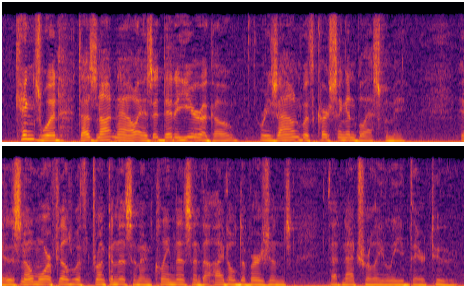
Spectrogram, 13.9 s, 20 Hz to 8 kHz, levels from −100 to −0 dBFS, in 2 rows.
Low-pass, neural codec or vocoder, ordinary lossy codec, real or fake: 7.2 kHz; codec, 16 kHz, 16 kbps, FreqCodec, larger model; MP3, 64 kbps; fake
